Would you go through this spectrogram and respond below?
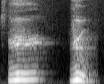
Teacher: But in Mandarin, there is no bunching up and back. All the work is done in the front of the tongue, which pulls all the way back until it's pointing almost vertically towards the hard palate. As your tongue gets closer and closer to the roof of your mouth, you'll start to hear a buzzing sound.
